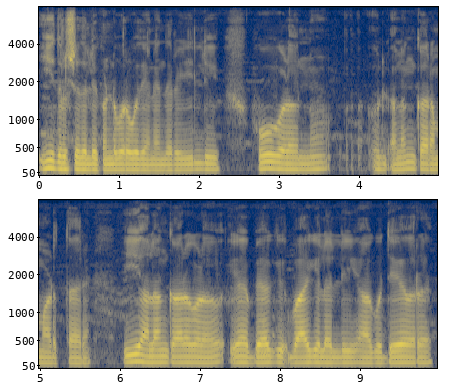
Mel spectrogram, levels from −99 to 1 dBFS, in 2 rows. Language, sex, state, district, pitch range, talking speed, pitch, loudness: Kannada, male, Karnataka, Bijapur, 105-110 Hz, 95 wpm, 105 Hz, -16 LUFS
